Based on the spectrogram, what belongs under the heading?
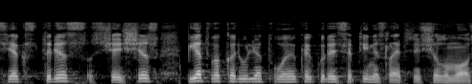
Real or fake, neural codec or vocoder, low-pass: fake; codec, 16 kHz, 8 kbps, FreqCodec, larger model; 7.2 kHz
